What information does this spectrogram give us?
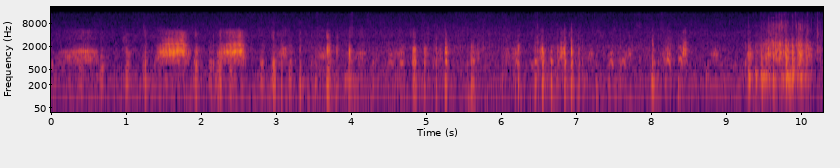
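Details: A female pet duck gives a few loud nasal quacks in the first seconds, among clattering, tapping and rustling, with a harsher burst near the end.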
